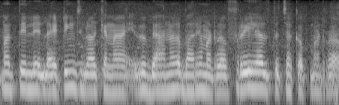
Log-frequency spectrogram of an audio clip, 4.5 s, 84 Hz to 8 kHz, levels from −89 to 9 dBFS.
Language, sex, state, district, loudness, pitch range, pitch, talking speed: Kannada, male, Karnataka, Gulbarga, -16 LUFS, 155-175 Hz, 160 Hz, 160 wpm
